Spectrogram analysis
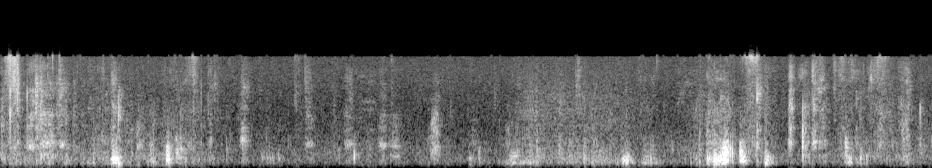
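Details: Little white Maltese and a bulldog, best buds, playing nonstop together indoors, he biting, chewing and jumping all over her; scattered soft grunts, snorts and brief whimpers amid rustling scuffles in a small room.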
